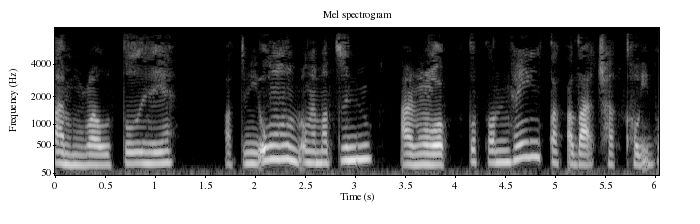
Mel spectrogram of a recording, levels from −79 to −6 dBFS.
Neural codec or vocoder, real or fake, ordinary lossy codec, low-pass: autoencoder, 22.05 kHz, a latent of 192 numbers a frame, VITS, trained on many speakers; fake; MP3, 32 kbps; 7.2 kHz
